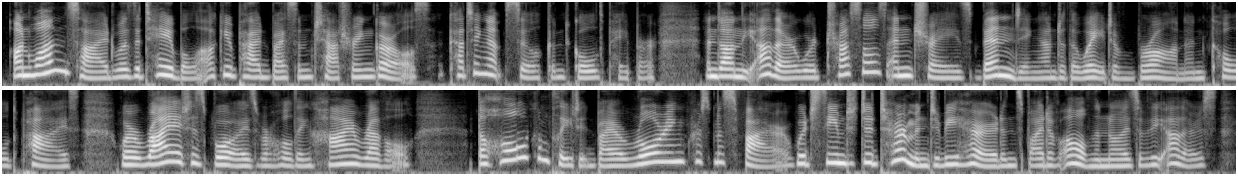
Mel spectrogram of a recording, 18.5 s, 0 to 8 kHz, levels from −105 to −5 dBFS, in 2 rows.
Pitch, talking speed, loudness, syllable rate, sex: 230 Hz, 205 wpm, -20 LUFS, 5.5 syllables/s, female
